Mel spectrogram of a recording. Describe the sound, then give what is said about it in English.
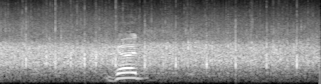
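Warm applause from a church audience at St. Luke's welcoming a guest speaker on a Sunday morning, with steady continuous clapping from start to finish. “Let's put our hands together and give a warm St. Luke's welcome to Anthony Calhoun.”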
